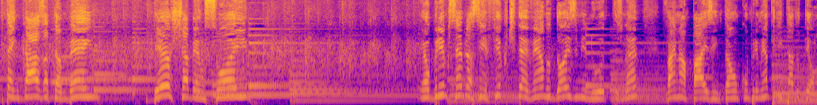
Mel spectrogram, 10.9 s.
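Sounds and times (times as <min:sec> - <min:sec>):
audience applause: 0:00.0 - 0:06.6
speech: 0:00.1 - 0:01.4, 0:02.0 - 0:04.0, 0:05.6 - 0:10.8.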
